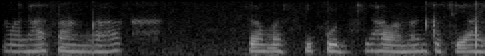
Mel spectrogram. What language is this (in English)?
Marathi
